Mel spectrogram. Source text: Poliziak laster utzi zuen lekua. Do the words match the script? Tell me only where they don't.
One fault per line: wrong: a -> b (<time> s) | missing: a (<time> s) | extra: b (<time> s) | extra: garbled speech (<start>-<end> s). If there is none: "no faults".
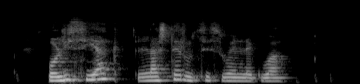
no faults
